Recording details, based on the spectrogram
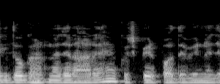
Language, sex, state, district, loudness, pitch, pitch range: Hindi, male, Bihar, West Champaran, -17 LUFS, 95 Hz, 95-100 Hz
